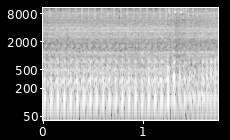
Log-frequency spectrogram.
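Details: 1998 Aprilia Leonardo 125 scooter, left sitting outside, idling after a battery replacement and carburettor cleaning: quick, even single-cylinder putter with a brief throttle blip near the end; runs clean.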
